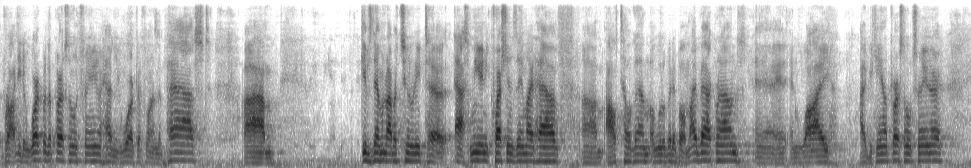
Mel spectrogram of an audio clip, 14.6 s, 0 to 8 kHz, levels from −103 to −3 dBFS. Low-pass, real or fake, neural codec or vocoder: 7.2 kHz; fake; codec, 24 kHz, 3 kbps, HILCodec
